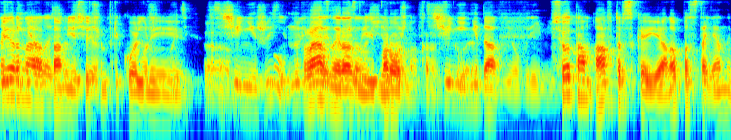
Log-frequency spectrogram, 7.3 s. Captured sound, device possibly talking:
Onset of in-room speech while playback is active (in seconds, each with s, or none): none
